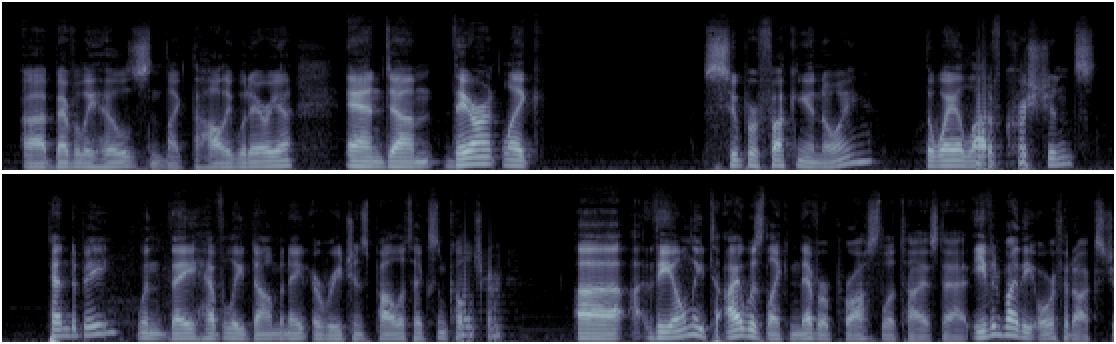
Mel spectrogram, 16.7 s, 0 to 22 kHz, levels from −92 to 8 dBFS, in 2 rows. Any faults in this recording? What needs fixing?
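Robotic sound from repeated short buffers at 7.30–7.68 s and 11.77–12.23 s: a rigid, metallic 188 Hz buzz, likely from roughly 5 ms of audio being replayed when new data arrived late. Keep the incoming audio ahead of playback, for example with a larger jitter buffer, so no gaps need filling.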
